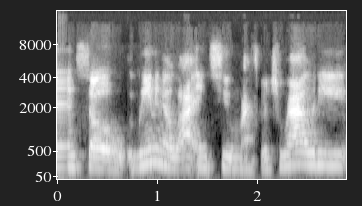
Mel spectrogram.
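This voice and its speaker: At a moderate pace, a woman with an American accent speaks in a normal speaking voice at medium pitch with ordinary pitch variation. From Newark, New Jersey. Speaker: entrepreneur, personal development coach. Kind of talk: interview conversation.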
